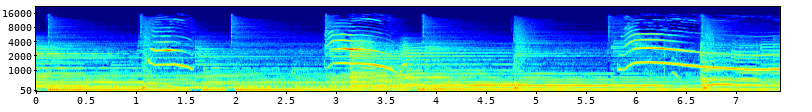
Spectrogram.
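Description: Domestic cat meowing three times over background music. The calls fall in pitch; the second is the loudest, and the last is long, sliding slowly down.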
